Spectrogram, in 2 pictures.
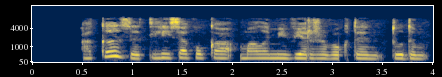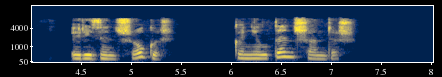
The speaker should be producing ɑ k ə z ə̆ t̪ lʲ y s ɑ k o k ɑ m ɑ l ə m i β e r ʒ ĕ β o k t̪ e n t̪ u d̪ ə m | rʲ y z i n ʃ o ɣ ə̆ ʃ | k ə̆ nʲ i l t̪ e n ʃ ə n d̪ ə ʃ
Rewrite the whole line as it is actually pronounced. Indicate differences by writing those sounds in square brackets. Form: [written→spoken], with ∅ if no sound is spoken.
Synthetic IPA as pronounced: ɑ k ə z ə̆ t̪ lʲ [y→i] s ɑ k o k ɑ m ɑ l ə m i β e r ʒ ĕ β o k t̪ e n t̪ u d̪ ə m | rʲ [y→i] z [i→e] n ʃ o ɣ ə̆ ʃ | k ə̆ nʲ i l t̪ e n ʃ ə n d̪ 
